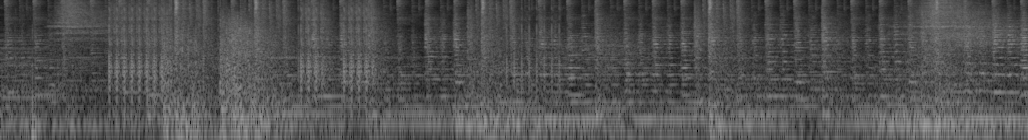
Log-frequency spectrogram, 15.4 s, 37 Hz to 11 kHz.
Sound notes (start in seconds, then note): 0.2 tense music; 2.4 bomb exploding; 4.6 gunshots firing; 8.7 tense music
